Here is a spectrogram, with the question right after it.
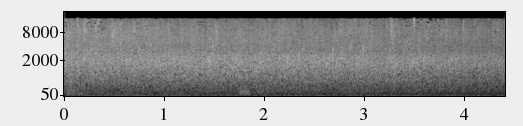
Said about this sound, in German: Und das muss man lange studieren und dafür hat er endlich einen großen Applaus verdient.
